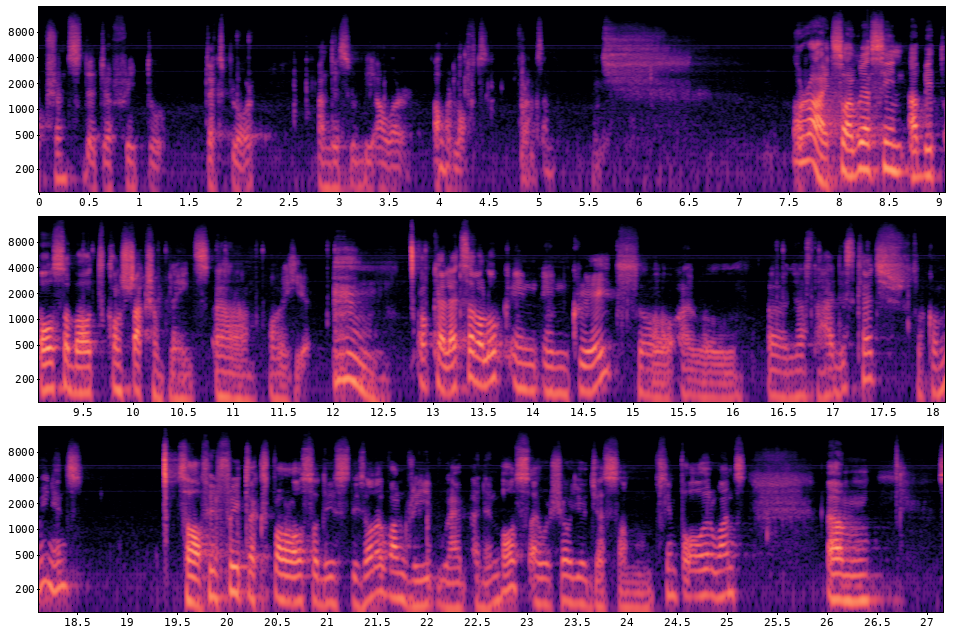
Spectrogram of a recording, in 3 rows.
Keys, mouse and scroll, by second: 1.7 click, 3.1 shift+middle click, 9.2 click, 14.5 click, 16.1 click.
